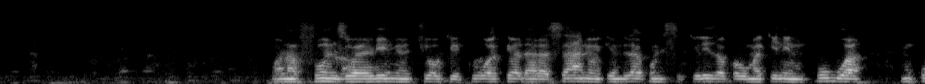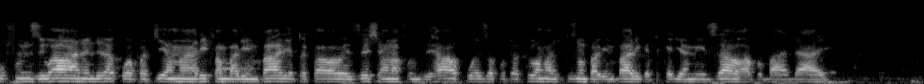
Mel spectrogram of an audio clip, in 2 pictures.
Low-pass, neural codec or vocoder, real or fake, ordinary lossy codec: 7.2 kHz; codec, 24 kHz, 6 kbps, HILCodec; fake; Opus, 16 kbps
